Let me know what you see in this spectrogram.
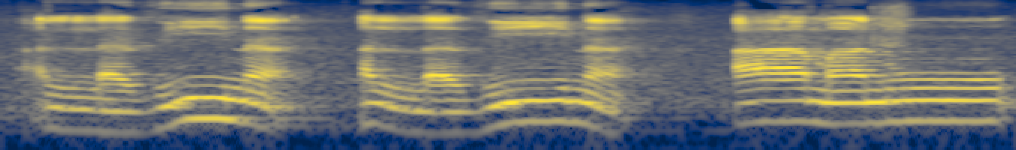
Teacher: dipanjangkan satu ketukannya dua harokat itu Mad Thobi'i · memperhatikan bacaan panjang Mad Thobi'i dua harokat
